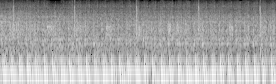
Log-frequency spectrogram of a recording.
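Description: A motorcycle engine idles with a rapid, throbbing rumble, steady and close, with a faint clattering rattle.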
